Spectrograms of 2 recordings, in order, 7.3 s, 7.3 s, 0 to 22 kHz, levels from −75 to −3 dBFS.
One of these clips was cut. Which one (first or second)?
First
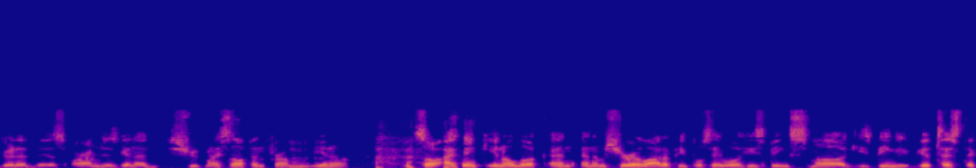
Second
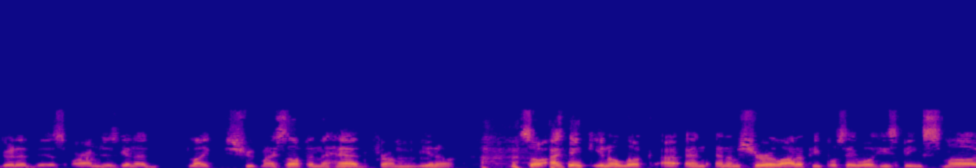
first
